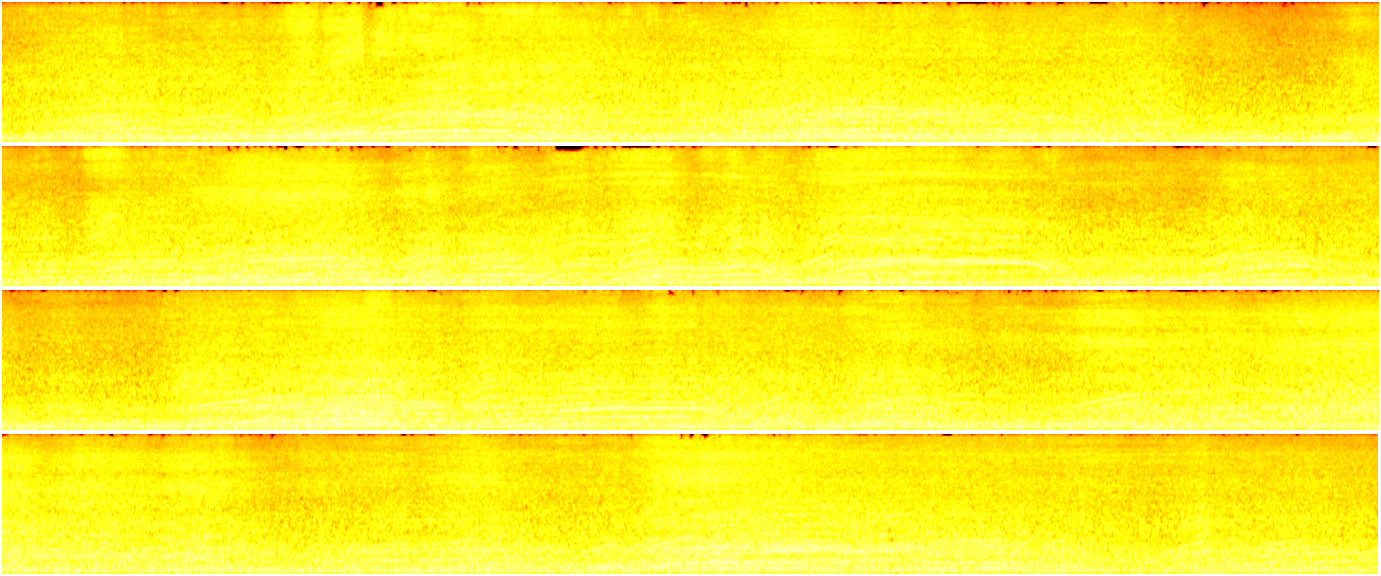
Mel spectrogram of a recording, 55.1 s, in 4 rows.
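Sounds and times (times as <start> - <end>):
car engines revving hard: 0.0 - 55.0.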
